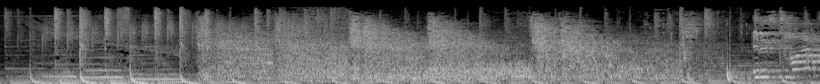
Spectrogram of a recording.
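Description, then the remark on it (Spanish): Sharp, loud blows crack again and again against the protective glass of Velázquez's painting the Venus del Espejo in London as two young people vandalize it, in a rapid, uneven barrage, each hit a hard snapping bang almost like gunfire, with faint voices in the background. “No son disparos, son dos chavales que han cometido un acto de vandalismo, no tiene otro nombre, que se han cargado el vídeo protector de este cuadro del que te hablaba, de la Venus del Espejo, de Velázquez, que está en Londres.”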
